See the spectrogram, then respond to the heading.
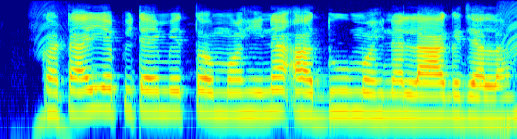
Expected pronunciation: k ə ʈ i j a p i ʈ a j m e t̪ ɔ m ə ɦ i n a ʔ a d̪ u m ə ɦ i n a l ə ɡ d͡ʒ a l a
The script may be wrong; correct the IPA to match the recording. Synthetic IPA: k ə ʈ a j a p i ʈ a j m e t̪ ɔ m ə ɦ i n a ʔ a d̪ u m ə ɦ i n a l a ɡ d͡ʒ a l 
